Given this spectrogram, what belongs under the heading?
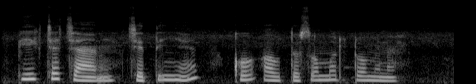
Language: Kalenjin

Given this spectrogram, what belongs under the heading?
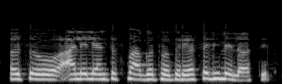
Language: Marathi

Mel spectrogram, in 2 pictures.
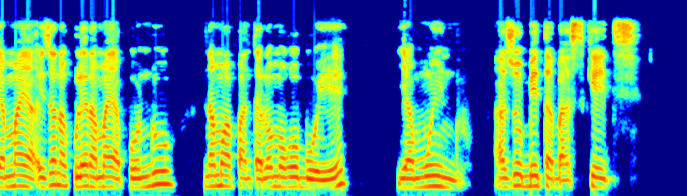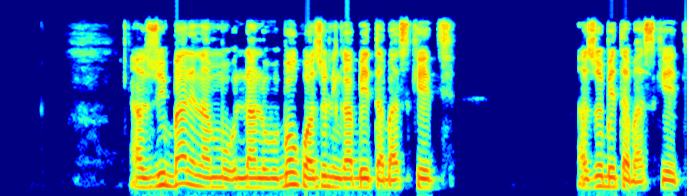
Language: Lingala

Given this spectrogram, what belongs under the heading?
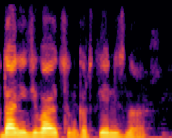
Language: Russian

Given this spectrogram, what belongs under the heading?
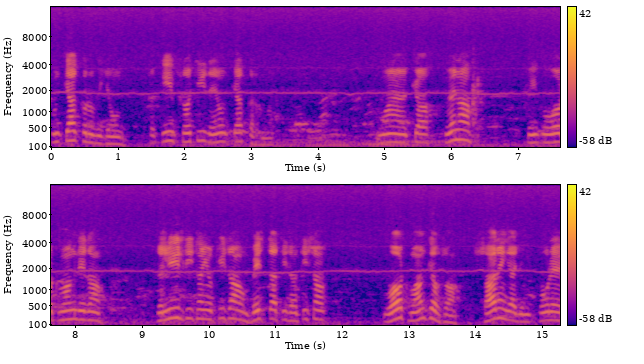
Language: Romanian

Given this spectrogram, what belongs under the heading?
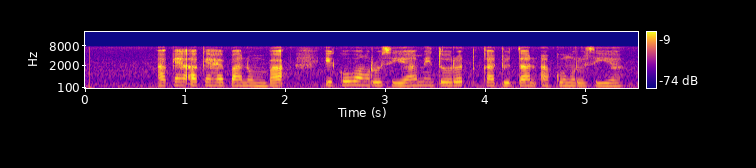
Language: Javanese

